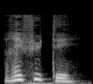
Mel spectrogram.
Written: réfuter

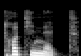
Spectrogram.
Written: trottinette

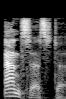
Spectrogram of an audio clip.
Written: ancestor

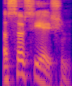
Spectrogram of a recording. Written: association

